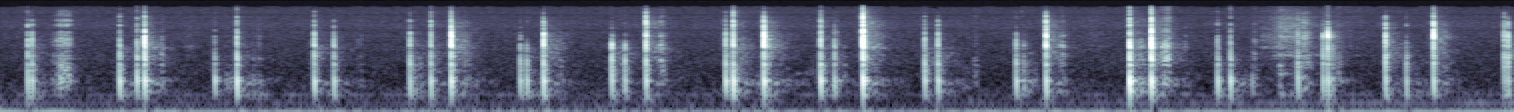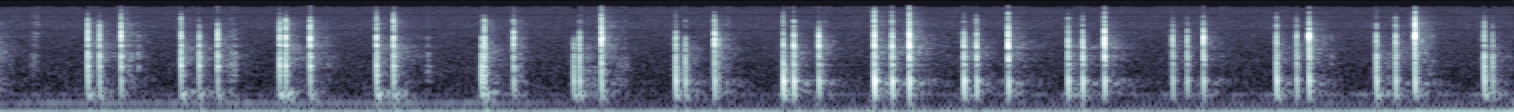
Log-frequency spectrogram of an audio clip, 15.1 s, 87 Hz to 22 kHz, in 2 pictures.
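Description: Long white nails tap rapidly across the flat, solid top of a white laminated shelf, making about 65 short, dry, bright clicks that die away almost at once. A steady low hum runs underneath throughout.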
